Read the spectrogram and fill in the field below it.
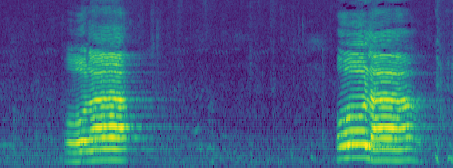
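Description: A man sings out loudly in short bursts.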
